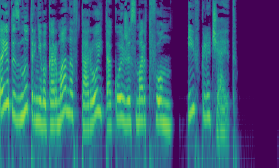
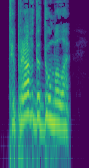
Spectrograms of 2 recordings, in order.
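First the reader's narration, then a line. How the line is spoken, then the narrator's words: Hoarse wheeze. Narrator (Russian): все еще хрипит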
